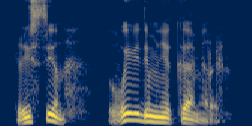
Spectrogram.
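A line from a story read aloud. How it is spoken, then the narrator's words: Tired. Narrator (Russian): устало сказал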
